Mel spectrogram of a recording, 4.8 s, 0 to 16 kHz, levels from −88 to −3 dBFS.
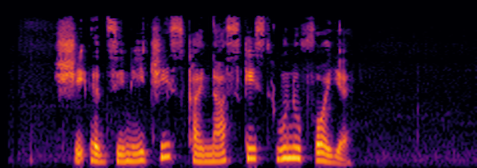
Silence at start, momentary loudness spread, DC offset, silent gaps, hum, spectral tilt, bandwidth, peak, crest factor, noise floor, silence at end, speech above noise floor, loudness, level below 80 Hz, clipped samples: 0.55 s; 6 LU; under 0.1%; none; none; -4.5 dB/octave; 11.5 kHz; -6 dBFS; 18 dB; -65 dBFS; 1.3 s; 42 dB; -23 LUFS; -72 dBFS; under 0.1%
